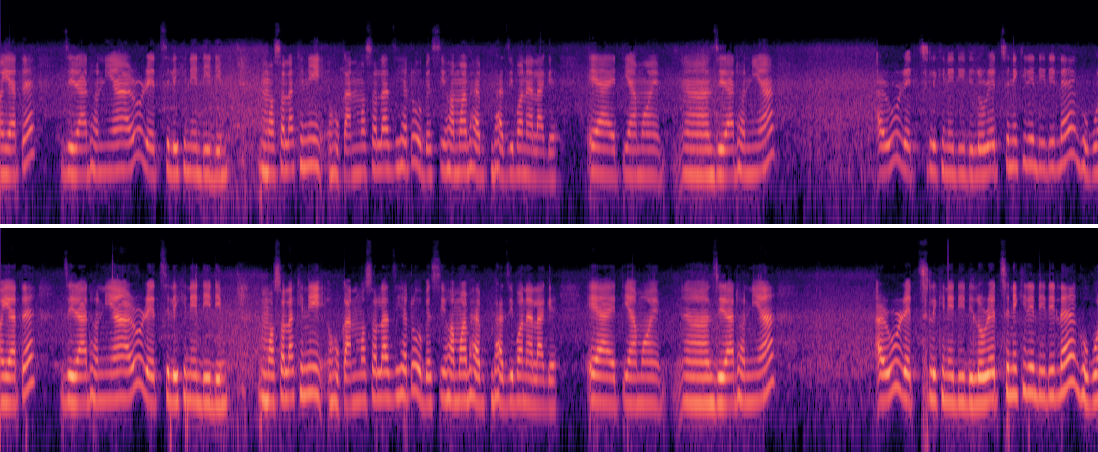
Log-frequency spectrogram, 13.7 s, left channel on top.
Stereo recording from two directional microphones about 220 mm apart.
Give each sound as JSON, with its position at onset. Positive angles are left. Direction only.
{"t": 0.0, "sound": "a woman's voice", "side_deg": -20}
{"t": 11.0, "sound": "a woman's voice", "side_deg": -30}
